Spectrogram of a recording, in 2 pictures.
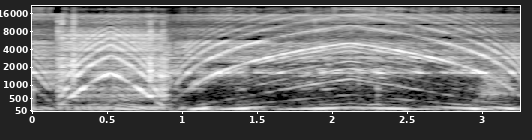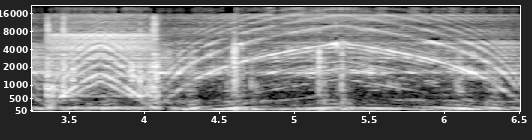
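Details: CNC with stepper drivers at 0.3 Vref, potentiometers at max: whining stepper tones sweep up and down with axis moves over a rough buzzy low grind.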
